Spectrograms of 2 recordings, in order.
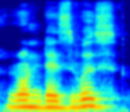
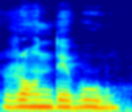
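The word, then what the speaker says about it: rendezvous: रॉन्डेजवस लिख रहा है आपको रेंडेजवस दिख तो ये रहा है, लेकिन उसको बोला क्या जाता है, रॉन्देवू।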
